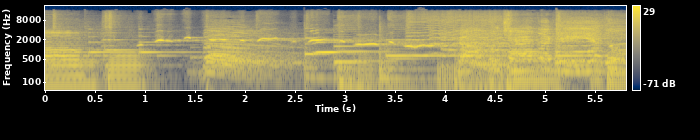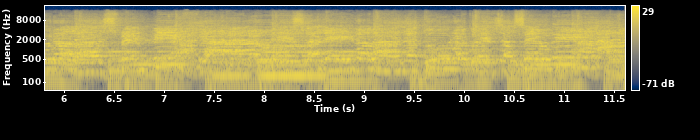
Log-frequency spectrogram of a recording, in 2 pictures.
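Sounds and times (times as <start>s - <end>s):
full instrumental accompaniment: 0.0s - 11.6s
person whistling a tune: 0.7s - 4.1s.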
